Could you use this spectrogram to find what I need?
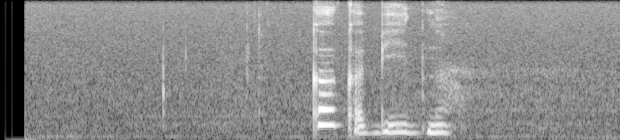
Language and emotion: Russian, sad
